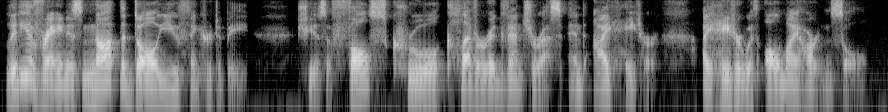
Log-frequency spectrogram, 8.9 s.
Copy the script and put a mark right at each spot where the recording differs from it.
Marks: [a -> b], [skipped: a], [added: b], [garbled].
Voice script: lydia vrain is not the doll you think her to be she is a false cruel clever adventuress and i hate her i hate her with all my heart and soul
lydia vrain is not the doll you think her to be she is a false cruel clever adventuress and i hate her i hate her with all my heart and soul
